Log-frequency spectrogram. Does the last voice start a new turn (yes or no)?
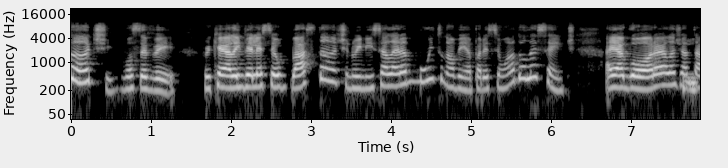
no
